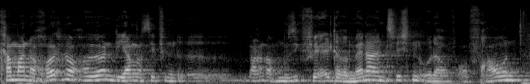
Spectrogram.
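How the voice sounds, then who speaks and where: Fairly even intonation, with audible room echo and noticeable background noise. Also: man. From Germany, Cologne. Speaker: podcast host. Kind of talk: casual chat. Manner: loud and clear.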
